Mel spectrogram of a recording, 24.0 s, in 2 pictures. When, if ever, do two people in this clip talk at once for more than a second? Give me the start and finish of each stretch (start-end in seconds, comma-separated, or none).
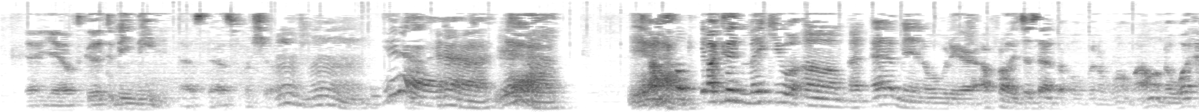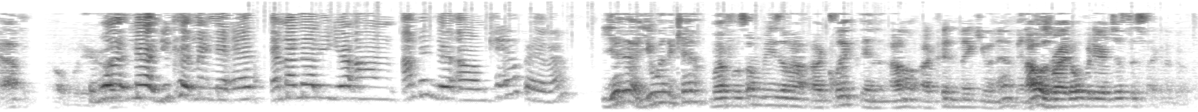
none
